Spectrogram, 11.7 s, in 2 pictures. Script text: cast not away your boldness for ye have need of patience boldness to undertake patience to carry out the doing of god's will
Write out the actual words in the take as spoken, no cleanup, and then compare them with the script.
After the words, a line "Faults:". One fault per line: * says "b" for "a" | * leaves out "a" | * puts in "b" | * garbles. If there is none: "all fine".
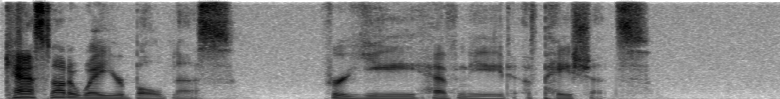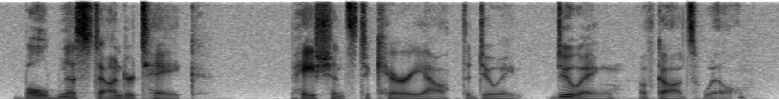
cast not away your boldness for ye have need of patience boldness to undertake patience to carry out the doing doing of god's will
Faults:
* puts in "doing"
